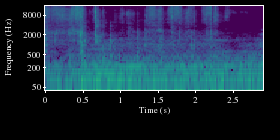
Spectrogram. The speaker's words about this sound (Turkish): Ona da bir kart daha seçeceğim.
